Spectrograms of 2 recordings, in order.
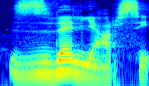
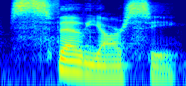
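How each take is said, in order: First: The word begins with a buzzing z sound. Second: The word begins with a hissing s sound. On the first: The speaker calls it right. "it's a zv" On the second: The speaker calls it wrong. "It's not svegliarsi. It's not like that"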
